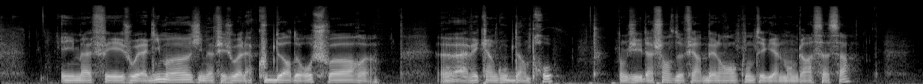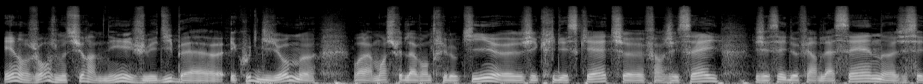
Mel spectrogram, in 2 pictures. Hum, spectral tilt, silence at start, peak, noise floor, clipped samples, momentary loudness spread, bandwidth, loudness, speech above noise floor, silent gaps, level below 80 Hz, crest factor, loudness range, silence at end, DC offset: none; -4.5 dB/octave; 0 s; -4 dBFS; -46 dBFS; under 0.1%; 8 LU; 17 kHz; -19 LUFS; 26 dB; none; -38 dBFS; 16 dB; 3 LU; 0 s; under 0.1%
